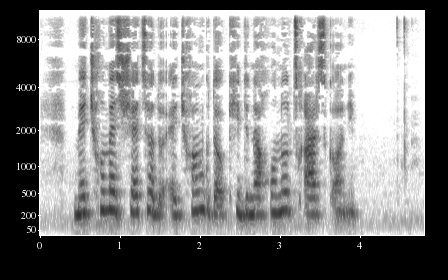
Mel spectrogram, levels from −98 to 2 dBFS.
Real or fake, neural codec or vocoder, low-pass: real; none; 10.8 kHz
